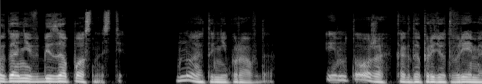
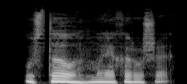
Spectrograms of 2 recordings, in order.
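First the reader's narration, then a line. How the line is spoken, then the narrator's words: Tender question. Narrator (Russian): ласково спросил Руди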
